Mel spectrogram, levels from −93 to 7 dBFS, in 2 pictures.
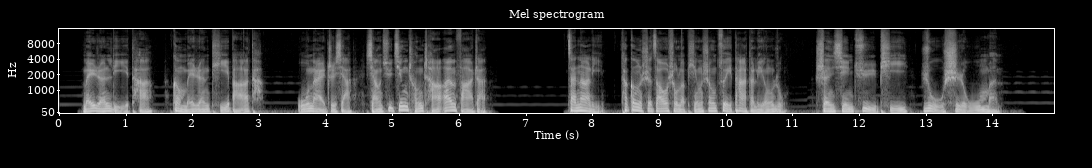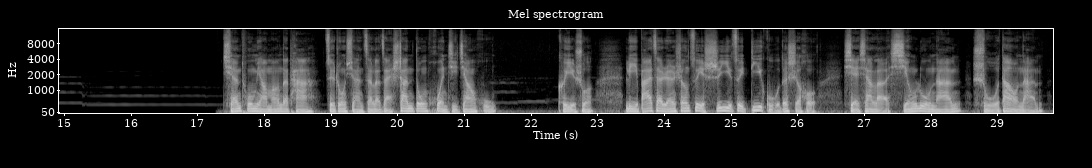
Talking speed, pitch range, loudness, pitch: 180 characters per minute, 80-115 Hz, -20 LUFS, 95 Hz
